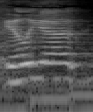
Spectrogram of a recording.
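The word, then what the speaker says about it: Ilia: let me just say it correctly it's the Ilya super serum skin tint broad-spectrum SPF 40 you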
